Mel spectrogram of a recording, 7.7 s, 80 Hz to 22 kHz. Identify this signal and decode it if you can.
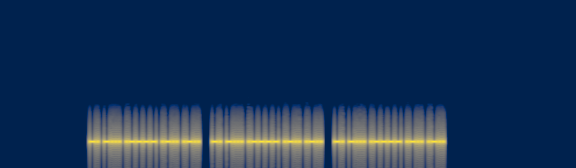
Morse code, heard as a keyed tone, about 50 wpm, 700 Hz. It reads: NB1LL NB1LL NB1LL
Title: USA Call Signs Repeated 3x 50wpm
